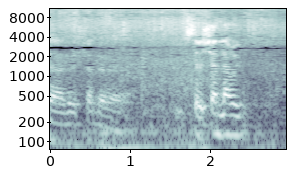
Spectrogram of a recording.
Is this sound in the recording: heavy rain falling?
yes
